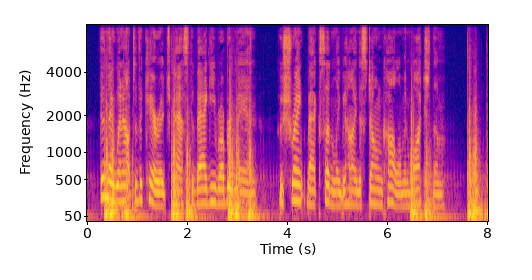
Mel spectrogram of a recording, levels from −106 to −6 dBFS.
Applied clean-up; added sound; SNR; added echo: none; Knock; 1 dB; none.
